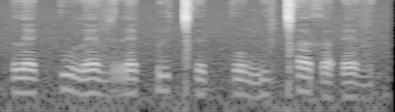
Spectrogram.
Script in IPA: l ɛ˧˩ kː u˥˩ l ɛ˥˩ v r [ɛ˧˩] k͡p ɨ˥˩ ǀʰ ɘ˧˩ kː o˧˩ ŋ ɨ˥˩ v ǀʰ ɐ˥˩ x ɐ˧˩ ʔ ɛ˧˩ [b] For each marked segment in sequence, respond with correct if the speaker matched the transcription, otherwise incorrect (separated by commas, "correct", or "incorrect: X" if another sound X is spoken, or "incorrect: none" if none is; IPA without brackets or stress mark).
correct, incorrect: v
